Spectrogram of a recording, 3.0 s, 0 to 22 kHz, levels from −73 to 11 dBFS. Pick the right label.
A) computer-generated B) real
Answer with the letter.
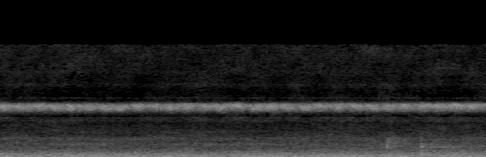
A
